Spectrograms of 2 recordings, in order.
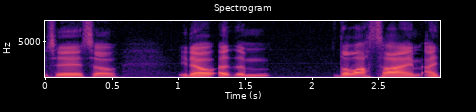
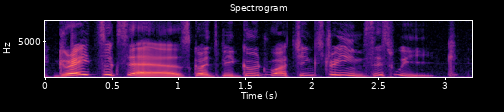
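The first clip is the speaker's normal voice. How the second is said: put-on slow, drawn-out Borat accent, pitched up; 9 semitones higher, slower than usual. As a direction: ham up a Borat impression, stretching each word. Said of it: "And I lost the accent".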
